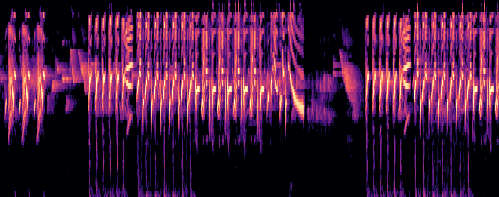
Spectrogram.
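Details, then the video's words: Tutor song of a European goldfinch used to train young goldfinches and canaries: a long, dense run of rapid high twitters and tinkling notes, broken by one short pause before the bright chattering resumes. "تغريد طائر الحسون حفاضة لتعليم طيور الحسون والكناري بدون أخطاء"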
